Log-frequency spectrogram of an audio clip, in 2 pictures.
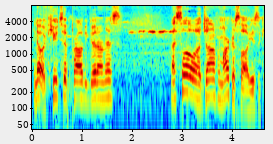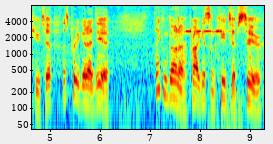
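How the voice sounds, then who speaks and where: A man giving a casual hands-on restoration demonstration, musing aloud in an unhurried, hesitant way as he works. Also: a little high, animated, slight background noise. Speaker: radio restoration hobbyist.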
